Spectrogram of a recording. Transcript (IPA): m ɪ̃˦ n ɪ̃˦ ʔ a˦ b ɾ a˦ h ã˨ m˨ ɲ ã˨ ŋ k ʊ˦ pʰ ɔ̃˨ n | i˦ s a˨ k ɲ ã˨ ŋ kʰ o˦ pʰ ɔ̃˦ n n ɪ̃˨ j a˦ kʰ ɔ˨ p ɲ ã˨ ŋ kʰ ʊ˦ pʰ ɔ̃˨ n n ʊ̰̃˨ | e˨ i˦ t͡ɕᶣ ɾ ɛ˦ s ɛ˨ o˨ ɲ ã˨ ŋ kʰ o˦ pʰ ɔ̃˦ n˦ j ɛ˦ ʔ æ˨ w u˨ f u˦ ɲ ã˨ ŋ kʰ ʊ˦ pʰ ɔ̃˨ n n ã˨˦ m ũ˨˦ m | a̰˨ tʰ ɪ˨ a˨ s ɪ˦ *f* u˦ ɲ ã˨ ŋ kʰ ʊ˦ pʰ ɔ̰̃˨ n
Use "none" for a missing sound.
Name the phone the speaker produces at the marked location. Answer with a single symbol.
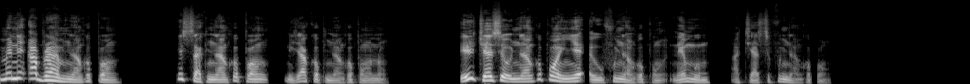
f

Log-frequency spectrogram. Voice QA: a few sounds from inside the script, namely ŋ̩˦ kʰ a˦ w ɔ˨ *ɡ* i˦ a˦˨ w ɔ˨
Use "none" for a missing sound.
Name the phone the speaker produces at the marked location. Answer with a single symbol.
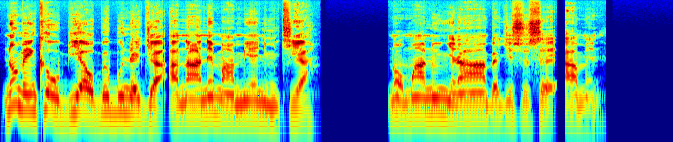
b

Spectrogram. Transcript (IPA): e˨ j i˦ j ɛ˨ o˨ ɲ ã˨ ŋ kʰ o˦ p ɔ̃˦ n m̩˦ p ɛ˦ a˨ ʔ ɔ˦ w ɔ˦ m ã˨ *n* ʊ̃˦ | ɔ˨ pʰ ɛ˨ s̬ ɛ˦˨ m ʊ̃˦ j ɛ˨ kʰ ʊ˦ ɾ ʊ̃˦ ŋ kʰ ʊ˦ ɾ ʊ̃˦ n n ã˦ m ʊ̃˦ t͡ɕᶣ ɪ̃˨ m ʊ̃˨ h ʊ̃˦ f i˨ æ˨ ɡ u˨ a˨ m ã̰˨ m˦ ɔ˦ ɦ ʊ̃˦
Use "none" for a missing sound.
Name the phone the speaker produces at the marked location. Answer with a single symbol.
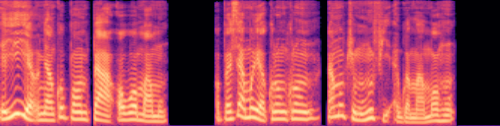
m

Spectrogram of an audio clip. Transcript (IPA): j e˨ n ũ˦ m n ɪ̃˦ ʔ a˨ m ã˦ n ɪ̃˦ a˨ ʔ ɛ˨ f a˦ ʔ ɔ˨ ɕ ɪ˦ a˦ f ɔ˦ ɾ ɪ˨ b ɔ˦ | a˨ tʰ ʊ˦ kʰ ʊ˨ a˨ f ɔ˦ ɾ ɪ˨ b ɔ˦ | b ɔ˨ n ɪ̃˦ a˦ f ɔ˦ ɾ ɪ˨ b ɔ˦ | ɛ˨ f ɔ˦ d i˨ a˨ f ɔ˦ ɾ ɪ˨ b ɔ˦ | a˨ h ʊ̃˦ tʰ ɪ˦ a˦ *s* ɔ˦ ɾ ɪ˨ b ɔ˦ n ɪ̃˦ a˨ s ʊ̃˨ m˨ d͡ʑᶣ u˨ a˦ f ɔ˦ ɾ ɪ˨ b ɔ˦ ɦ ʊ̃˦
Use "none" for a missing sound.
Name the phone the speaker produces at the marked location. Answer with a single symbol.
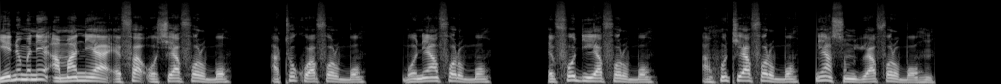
f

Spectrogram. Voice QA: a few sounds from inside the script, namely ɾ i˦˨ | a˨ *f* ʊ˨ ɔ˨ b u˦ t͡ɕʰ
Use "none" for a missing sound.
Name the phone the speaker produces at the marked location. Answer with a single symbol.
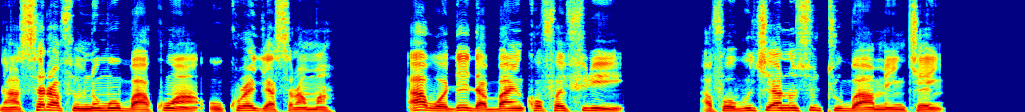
f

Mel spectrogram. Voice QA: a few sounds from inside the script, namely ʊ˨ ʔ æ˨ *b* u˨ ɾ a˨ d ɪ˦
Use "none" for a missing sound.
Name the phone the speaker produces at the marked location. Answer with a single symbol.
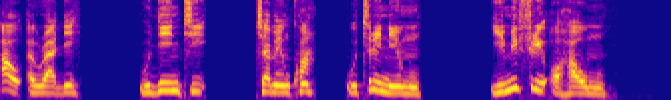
w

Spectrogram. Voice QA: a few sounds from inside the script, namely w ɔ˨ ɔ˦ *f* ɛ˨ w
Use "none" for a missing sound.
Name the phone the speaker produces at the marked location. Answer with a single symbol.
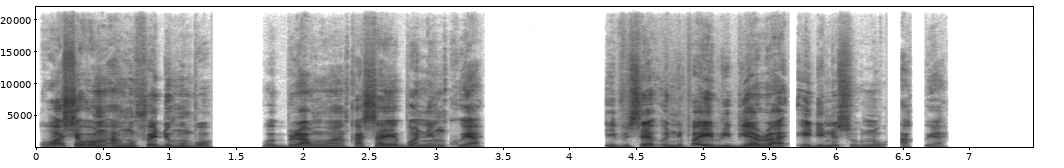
ɕ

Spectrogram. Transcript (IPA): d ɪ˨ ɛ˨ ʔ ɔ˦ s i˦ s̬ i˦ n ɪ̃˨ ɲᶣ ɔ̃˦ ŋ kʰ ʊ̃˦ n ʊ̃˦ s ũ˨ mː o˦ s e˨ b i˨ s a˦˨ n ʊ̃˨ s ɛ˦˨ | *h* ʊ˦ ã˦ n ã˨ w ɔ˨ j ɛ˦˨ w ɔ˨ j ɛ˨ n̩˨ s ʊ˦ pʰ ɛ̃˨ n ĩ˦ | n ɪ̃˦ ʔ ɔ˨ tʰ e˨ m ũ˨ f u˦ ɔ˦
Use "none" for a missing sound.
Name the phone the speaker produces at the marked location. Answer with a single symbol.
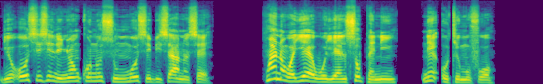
h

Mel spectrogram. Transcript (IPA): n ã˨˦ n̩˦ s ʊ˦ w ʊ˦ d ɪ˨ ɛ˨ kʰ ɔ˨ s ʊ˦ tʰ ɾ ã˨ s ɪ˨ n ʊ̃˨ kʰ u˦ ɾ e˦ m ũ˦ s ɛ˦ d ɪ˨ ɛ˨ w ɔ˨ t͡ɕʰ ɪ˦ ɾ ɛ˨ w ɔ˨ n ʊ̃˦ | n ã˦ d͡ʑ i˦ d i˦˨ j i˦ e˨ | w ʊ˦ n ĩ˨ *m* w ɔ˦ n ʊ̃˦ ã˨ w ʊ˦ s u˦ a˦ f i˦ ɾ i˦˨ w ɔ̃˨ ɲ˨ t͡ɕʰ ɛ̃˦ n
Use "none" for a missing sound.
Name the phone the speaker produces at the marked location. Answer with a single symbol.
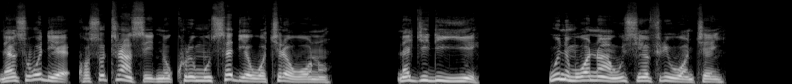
m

